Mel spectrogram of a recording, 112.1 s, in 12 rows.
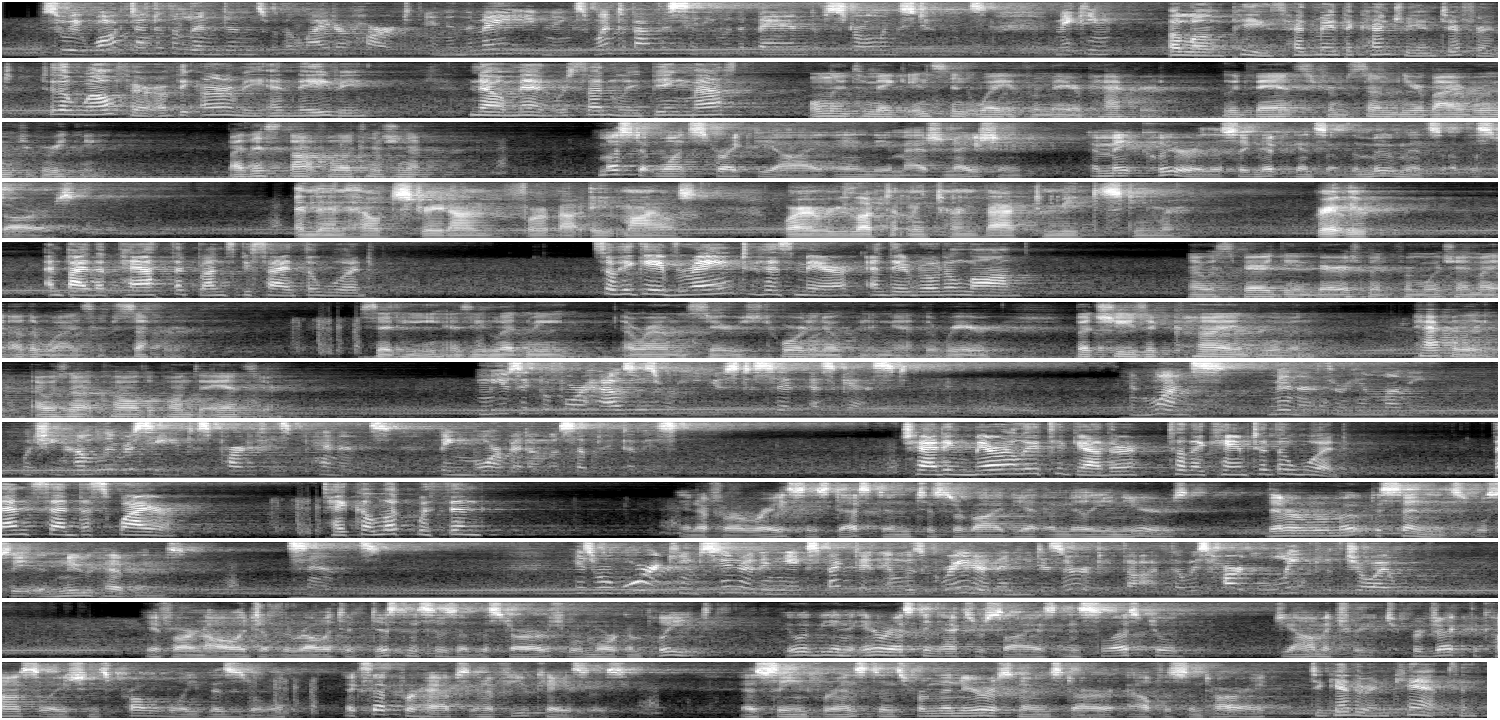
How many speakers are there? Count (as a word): six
